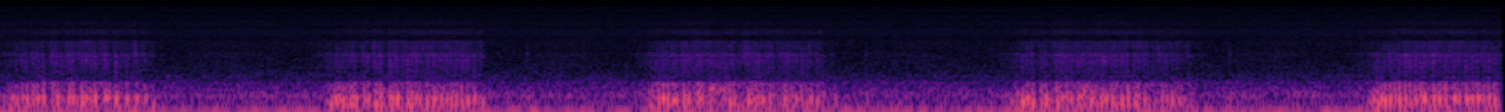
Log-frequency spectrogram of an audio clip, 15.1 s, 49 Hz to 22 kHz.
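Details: Sleeping snoring sounds: low, rumbling snores lasting over a second each, about 17 a minute, with quieter breaths between; snoring.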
